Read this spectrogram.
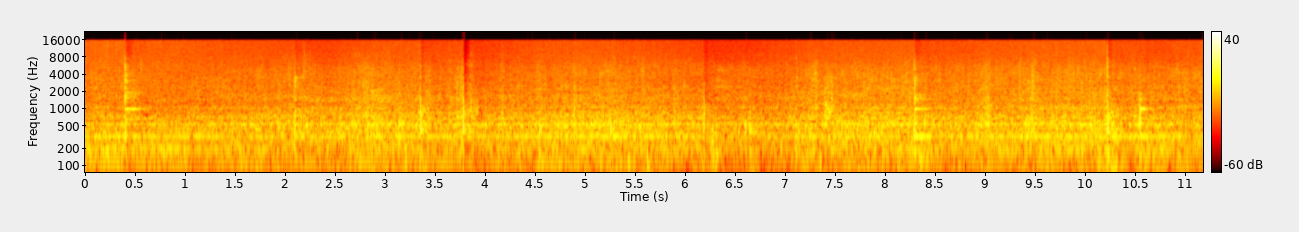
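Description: A wooden spoon scrapes and knocks against a pan.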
